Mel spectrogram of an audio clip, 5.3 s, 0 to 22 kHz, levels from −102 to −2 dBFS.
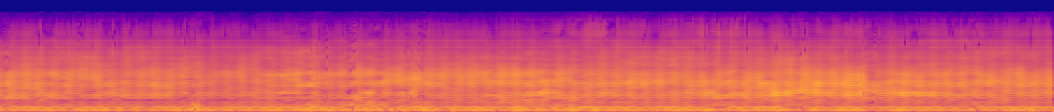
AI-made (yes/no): yes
